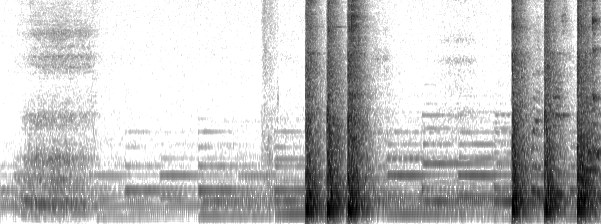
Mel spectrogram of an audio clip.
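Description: Heavy pounding on a door: three loud knocks about three seconds in, then three more about two seconds later, over soft, steady background music.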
